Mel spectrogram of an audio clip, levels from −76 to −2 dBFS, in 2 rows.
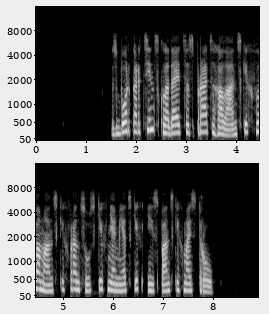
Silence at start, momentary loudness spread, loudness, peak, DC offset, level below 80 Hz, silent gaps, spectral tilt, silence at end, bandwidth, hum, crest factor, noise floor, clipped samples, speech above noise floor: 1.5 s; 8 LU; -17 LUFS; -2 dBFS; under 0.1%; -58 dBFS; none; -5.5 dB/octave; 0.95 s; 7.8 kHz; none; 16 dB; -84 dBFS; under 0.1%; 67 dB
